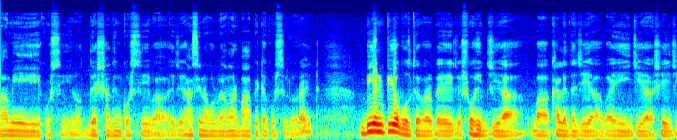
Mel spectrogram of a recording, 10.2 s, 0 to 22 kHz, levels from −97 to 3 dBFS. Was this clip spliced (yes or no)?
no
